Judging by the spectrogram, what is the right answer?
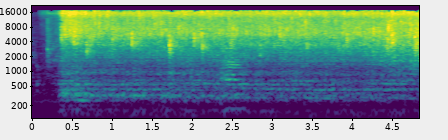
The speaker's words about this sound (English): going to rinse these things now.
